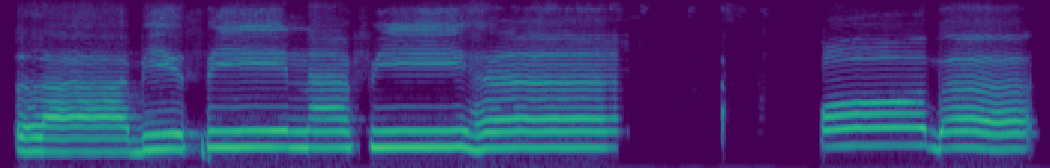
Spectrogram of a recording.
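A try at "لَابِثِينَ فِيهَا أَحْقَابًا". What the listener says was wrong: Iya, baik.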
